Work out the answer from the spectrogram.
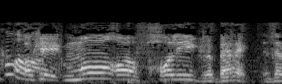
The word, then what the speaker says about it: Grabarek: Grabarek, like G-R-A-B-A-R-E-K.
